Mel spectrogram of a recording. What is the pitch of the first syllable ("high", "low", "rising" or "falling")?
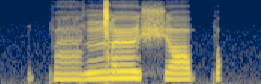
low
